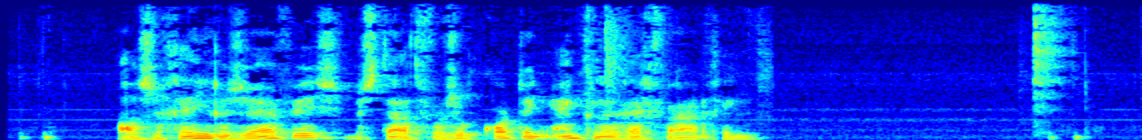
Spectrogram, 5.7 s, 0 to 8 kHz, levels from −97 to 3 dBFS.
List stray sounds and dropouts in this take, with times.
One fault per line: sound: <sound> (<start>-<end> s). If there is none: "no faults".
no faults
